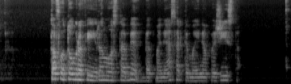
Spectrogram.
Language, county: Lithuanian, Marijampolė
